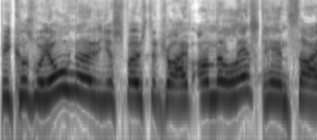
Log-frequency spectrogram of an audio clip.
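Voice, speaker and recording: In a very clean recording with a silent background, a man speaks at an extremely high pitch with ordinary pitch variation. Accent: Australian. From Australia. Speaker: pastor. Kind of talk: sermon.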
